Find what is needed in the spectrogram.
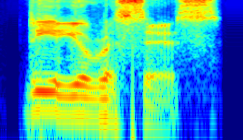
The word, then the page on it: diuresis: British English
